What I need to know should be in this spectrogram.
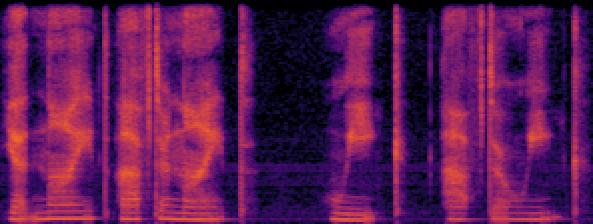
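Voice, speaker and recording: Woman acting as a cruel ancient demon queen, breathy whisper, super slow n creaky, taunting asmr roleplay right up on the mic. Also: fairly high pitch, level tone, dark tone, heavily acted. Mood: haughty, menacing. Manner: slow, deliberate, taunting, haughty. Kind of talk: ASMR roleplay audio drama. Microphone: close binaural microphone.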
